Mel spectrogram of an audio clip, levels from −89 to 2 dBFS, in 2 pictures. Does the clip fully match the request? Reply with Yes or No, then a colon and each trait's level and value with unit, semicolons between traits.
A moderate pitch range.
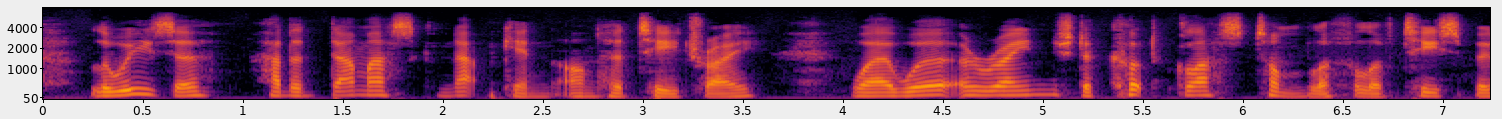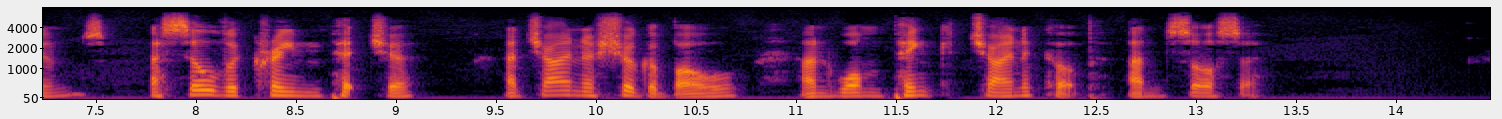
Yes: average, 4.8 semitones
